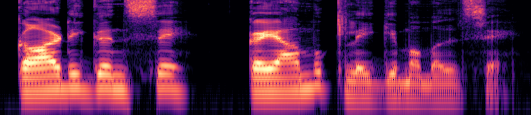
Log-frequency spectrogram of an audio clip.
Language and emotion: Manipuri, neutral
